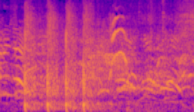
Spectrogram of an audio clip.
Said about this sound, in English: So it was this really tense scene that I was seeing. And pretty quickly, the thing that you might be afraid would happen in that kind of scene occurred. There were gunshots.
